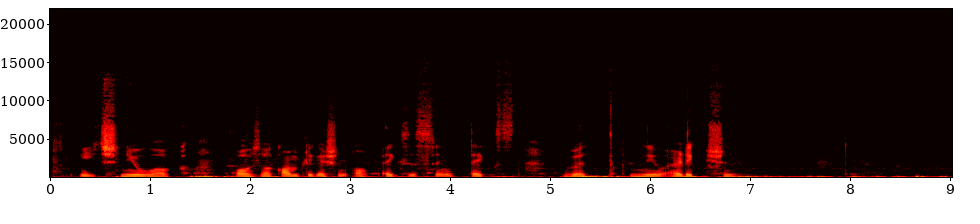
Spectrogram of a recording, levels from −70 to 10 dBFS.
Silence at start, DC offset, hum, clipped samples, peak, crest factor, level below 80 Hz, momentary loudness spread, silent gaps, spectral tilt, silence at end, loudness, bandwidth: 0.05 s; under 0.1%; none; under 0.1%; -12 dBFS; 18 dB; -38 dBFS; 19 LU; none; -5 dB/octave; 0 s; -32 LUFS; 14 kHz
